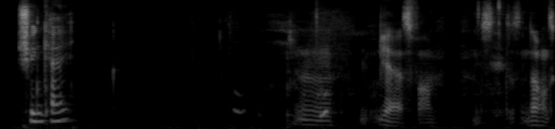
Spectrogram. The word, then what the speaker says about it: Shinkai: And the next one is our next animation, which was Your Name by Makoto Shinkai. Am I right? Is that correct pronunciation? Shinkai?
